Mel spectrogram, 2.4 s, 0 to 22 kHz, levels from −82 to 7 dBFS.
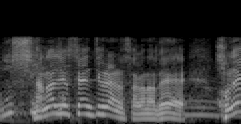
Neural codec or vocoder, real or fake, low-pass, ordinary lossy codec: none; real; 7.2 kHz; none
